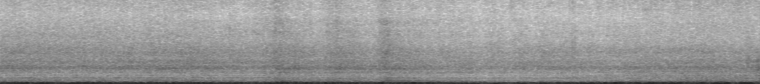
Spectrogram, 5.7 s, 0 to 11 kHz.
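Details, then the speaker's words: 1972 Oldsmobile Cutlass S with fuel-injected LS V8 swap, Doug Thorley headers, dyno-tuned 420 hp crank, automatic: deep, steady even high idle just after cold start, no knocks or misses; normal healthy engine. "You can hear a very healthy engine. It's going to be at high idle since I started it cold there, but it'll give you an idea what it sounds like."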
